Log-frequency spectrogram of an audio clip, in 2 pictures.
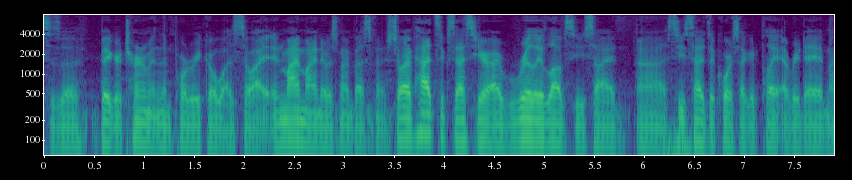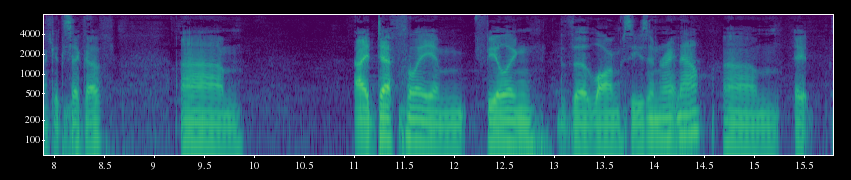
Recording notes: Live from RSM Classic. Broadcasts live from Sea Island at the RSM Classic. Joined by guests throughout including PGA Tour players.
